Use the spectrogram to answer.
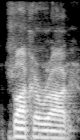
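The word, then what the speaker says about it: Bachrach: see e no way you see eban moss backarat I know I'm probably saying his name wrong but it's pronounced bakar Rock cousin um hey cousin um that's how you're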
